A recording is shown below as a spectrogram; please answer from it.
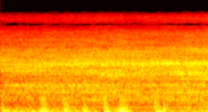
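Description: Hot air gun blowing steadily while butyl sound-deadening mat is warmed and pressed down with a small roller, with irregular low knocks from the handling.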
